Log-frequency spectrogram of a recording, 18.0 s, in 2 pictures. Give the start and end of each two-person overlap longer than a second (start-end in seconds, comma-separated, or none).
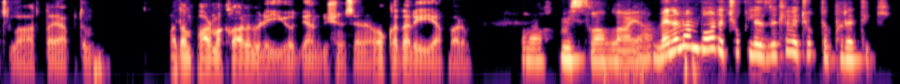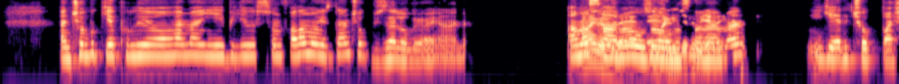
14.8-16.4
